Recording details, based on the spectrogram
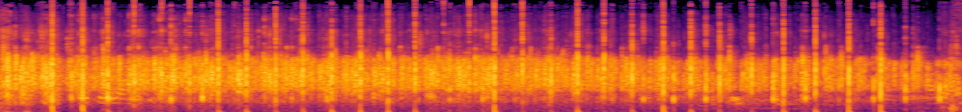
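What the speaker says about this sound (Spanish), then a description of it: "Le pido un fuerte aplauso para este gran genio de la ovniología que es Salvador Freixedo" Audience at a world ufology congress applauds a speaker introduced on stage, a steady dense clapping throughout, fairly close and loud, with sharp individual claps standing out over the crowd.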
